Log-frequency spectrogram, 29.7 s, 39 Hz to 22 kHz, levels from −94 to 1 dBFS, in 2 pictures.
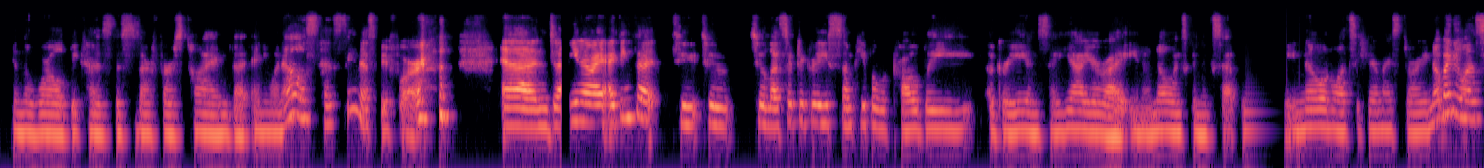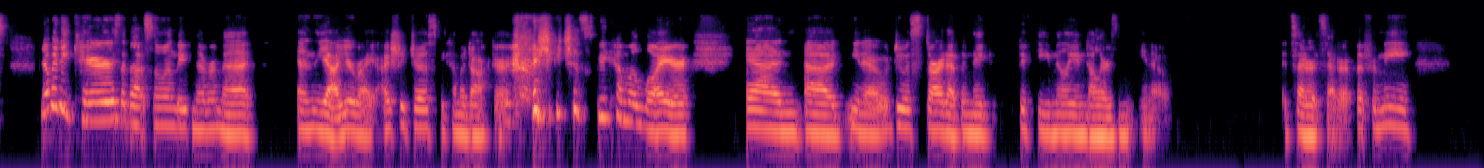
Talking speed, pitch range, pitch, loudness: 200 wpm, 150-195 Hz, 165 Hz, -29 LUFS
